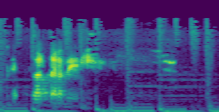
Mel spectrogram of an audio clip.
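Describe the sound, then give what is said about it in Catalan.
A cat lets out one drawn-out, fairly loud meow, its pitch rising then trailing off, while a person keeps talking around and after it. “sobre todo ahora le dedico mucho tiempo a mi gato. Sí, ja se l'escucha.”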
